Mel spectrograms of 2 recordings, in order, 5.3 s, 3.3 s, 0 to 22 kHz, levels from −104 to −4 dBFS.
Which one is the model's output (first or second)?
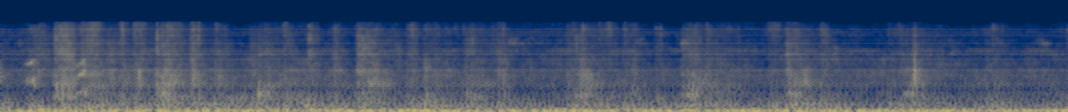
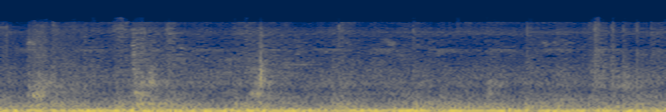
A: first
